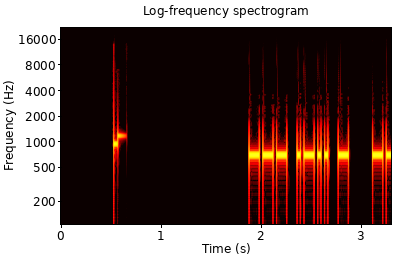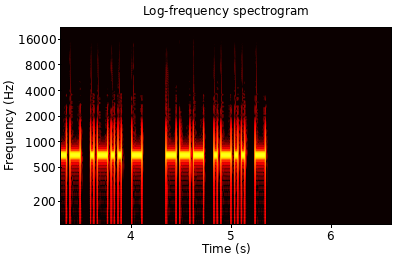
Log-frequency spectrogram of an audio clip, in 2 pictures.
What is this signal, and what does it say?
Morse code, heard as a keyed tone, about 36 wpm, 700 Hz. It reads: OLT OLT OLT
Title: Multi-letter Phonemes Repeated 3x 35wpm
